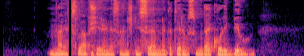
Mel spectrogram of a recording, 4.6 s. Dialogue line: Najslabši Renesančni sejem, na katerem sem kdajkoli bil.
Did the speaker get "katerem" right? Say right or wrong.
right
